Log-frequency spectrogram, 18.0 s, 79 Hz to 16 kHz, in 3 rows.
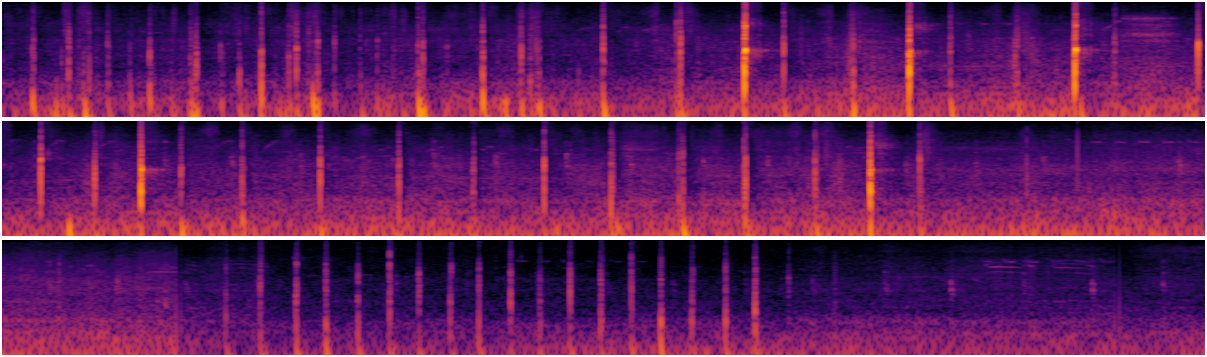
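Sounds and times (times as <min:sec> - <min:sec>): massage slaps and taps: 0:03.0 - 0:10.8, 0:13.1 - 0:16.0.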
